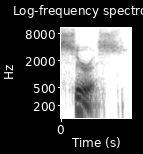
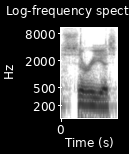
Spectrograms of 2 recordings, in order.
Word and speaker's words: Sirius: That's Sirius, or Sirius, depending on how you want to pronounce it.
